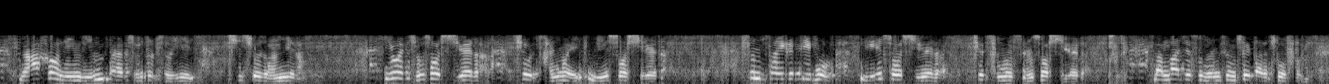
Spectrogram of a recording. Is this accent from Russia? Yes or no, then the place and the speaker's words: no; China; moved away as an adult; now in United States; 我们从中国来出来留学，读了书以后，我们都愿意留在美国，留在外面。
